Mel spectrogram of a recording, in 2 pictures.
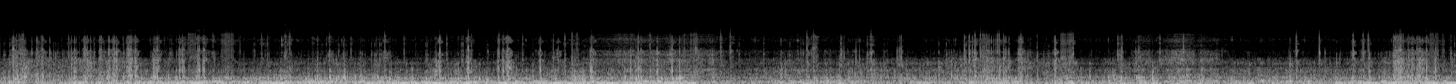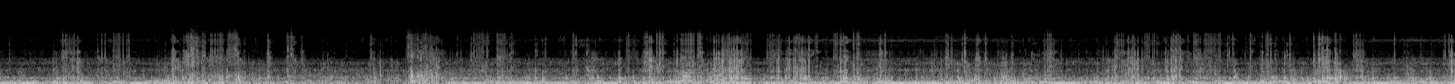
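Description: Mountain bike ridden over a leaf-covered dirt trail: wind rumbling on the camera microphone, with tyres rolling over leaf litter and frequent clicks and rattles from the bike over bumps. The rumble eases twice, and a sharp knock about two-thirds of the way in is the loudest moment.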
